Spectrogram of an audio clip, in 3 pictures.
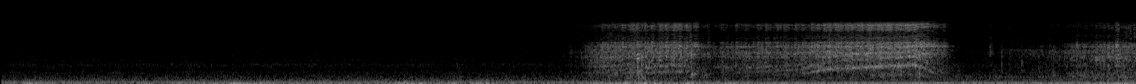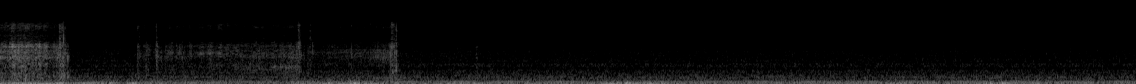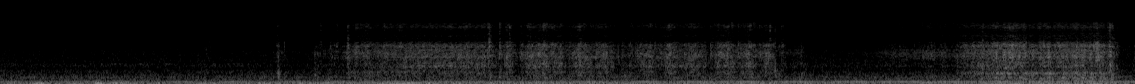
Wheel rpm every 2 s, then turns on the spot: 0, 0, 0, 50, 50, 20, 20, 0, 0, 0, 0, 0, 0, 20, 20, 0, 20.
10-12 32-34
